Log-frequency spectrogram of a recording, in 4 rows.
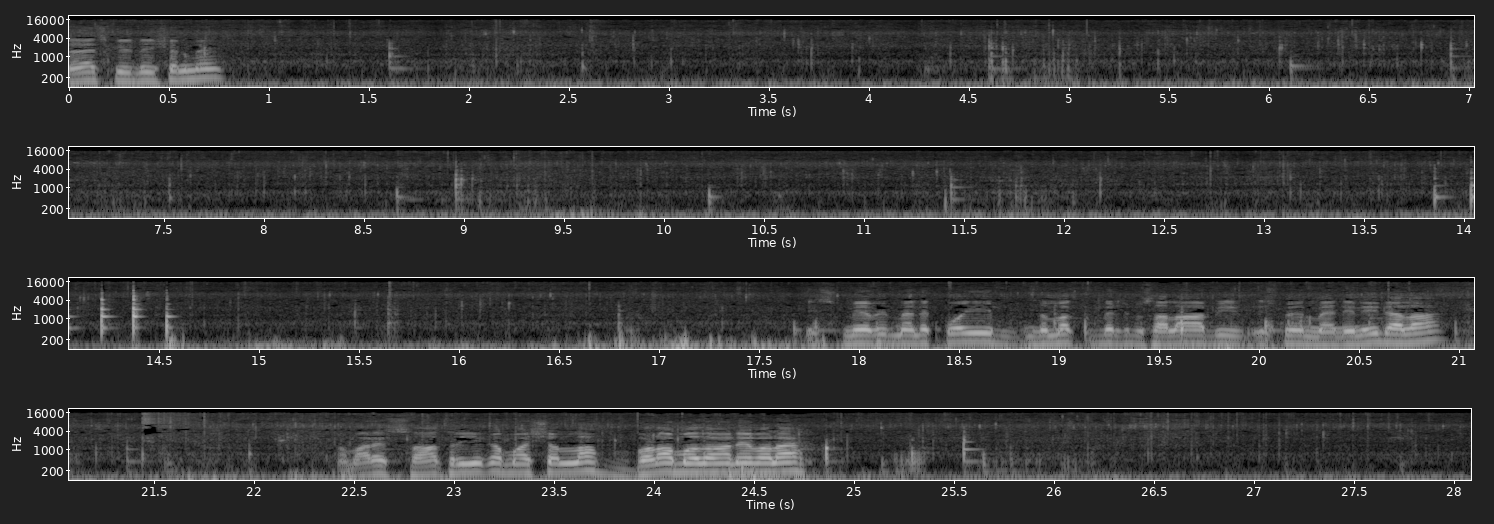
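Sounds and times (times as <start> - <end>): vegetables sizzling in oil: 0.0 - 28.0
wooden spatula scraping clay pot: 8.6 - 9.6, 18.9 - 22.8, 24.1 - 26.7.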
